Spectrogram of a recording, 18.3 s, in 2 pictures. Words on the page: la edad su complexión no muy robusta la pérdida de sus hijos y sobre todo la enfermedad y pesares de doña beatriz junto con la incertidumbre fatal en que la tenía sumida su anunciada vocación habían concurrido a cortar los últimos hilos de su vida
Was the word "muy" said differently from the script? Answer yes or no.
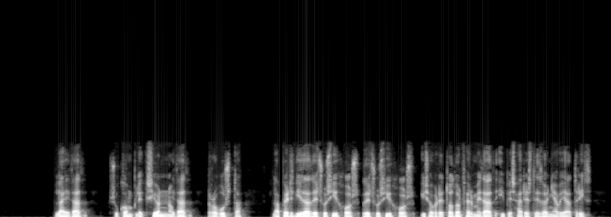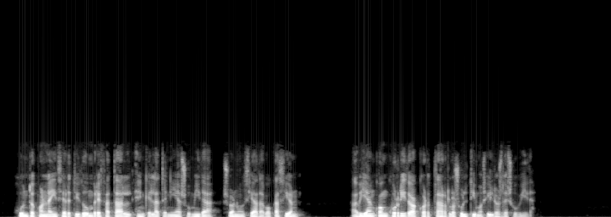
yes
